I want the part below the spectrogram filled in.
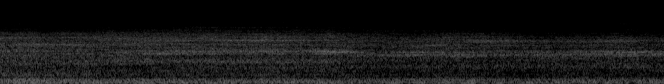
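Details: Continuous loud steady hiss with low rumble, heard from a distance; Spooner Industries, Ilkley, 6 April 2021, 8.45am, recorded within a neighbouring property boundary, audible over 100m away; possibly escaping air or steam, unconfirmed.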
